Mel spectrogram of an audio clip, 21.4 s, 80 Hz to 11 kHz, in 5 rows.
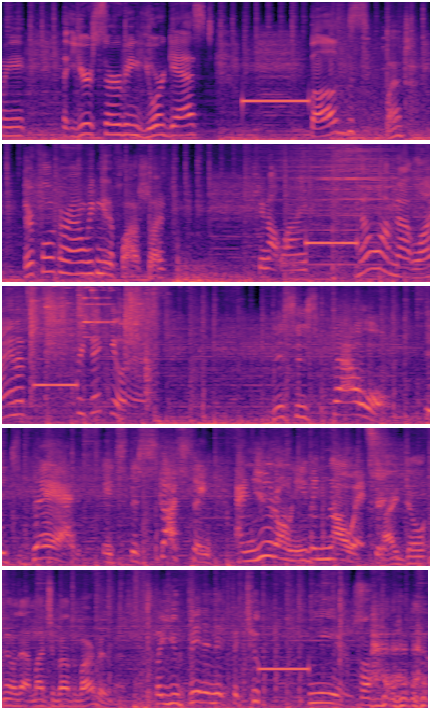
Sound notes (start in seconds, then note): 2.4 beep; 7.0 beep; 9.7 beep; 10.7 intense music; 19.6 beep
